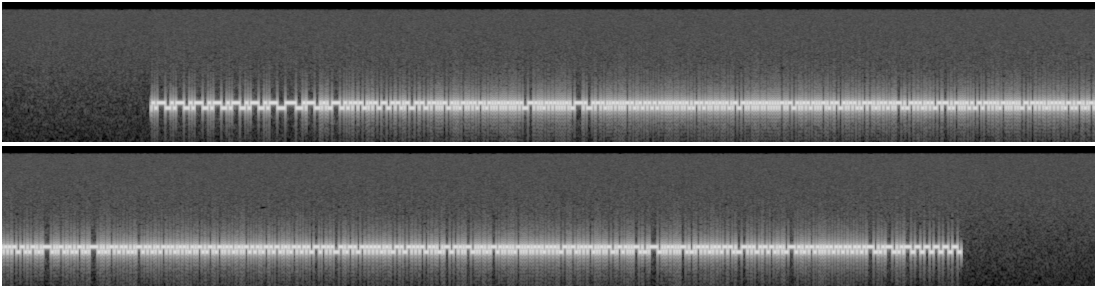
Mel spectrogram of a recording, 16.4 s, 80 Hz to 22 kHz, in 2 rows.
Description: NAVTEX (SITOR-B), 100 baud, 170 Hz shift, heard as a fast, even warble, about 1130 Hz centre. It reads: ZCZC QE33 FIRING EXERCISE 28 1900 UTC WITHIN 7 NM OF 09-53N 072-45W. NNNN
